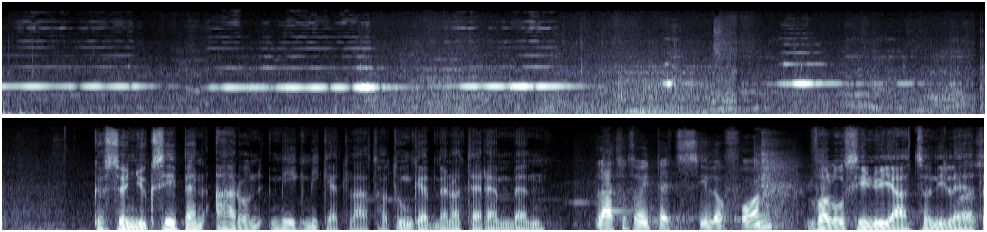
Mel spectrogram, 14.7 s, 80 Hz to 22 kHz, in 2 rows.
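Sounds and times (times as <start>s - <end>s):
slow melody on water-filled stemmed glasses: 0.0s - 7.1s
speech: 8.1s - 14.7s.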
